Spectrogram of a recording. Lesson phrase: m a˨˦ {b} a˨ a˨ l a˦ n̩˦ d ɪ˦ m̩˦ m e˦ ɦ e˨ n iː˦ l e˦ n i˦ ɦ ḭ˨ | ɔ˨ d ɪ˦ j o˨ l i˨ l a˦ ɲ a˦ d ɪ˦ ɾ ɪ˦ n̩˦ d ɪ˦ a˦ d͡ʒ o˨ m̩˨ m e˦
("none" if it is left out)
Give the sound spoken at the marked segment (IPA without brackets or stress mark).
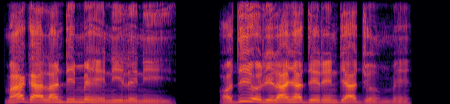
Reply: ɡ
